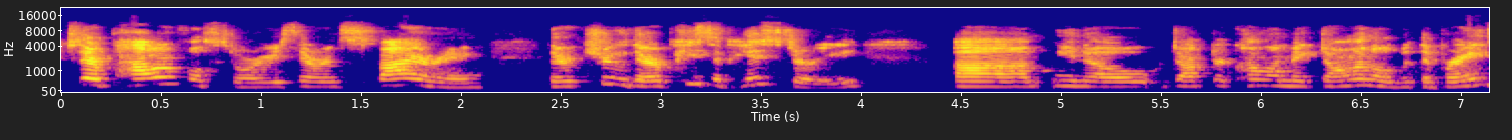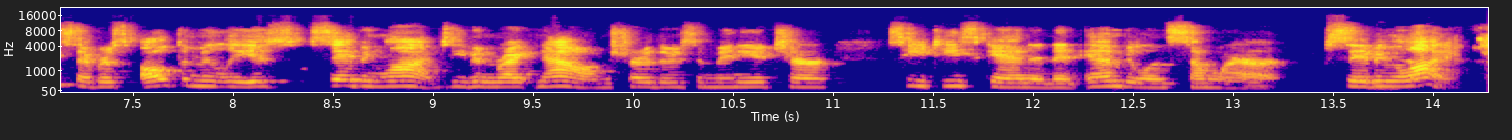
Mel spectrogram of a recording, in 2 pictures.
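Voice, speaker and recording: A woman's voice: medium pitch, fairly quick, sharp tone, low-quality recording. Reflective, earnest woman in conversation. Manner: earnest, reflective, often tags points with "right?". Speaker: guest voice actor, audiobook narrator. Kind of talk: casual interview conversation.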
